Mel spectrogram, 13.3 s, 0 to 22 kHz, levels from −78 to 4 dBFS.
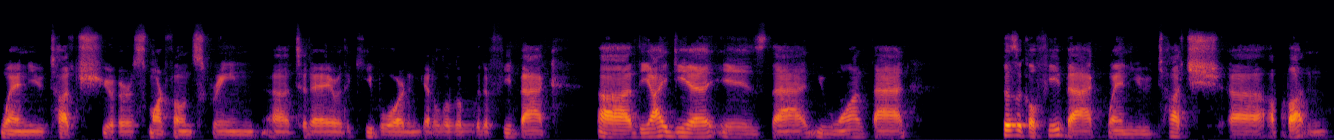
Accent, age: American, 50-69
